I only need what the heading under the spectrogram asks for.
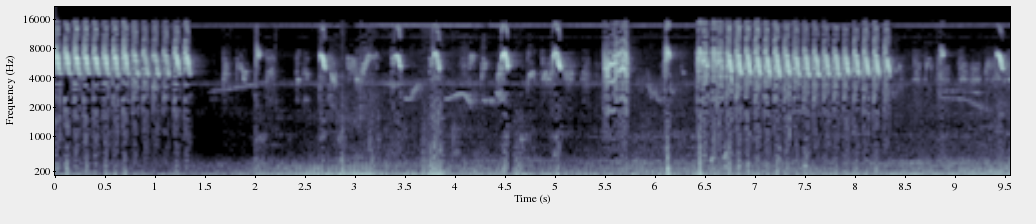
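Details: Sogon in full, nonstop song meant to rile other sogon: a fast, buzzy trill opens the phrase, then scattered high squeaky chirps, then another long rapid trill that pulses several times per second.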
